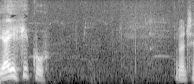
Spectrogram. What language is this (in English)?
Portuguese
